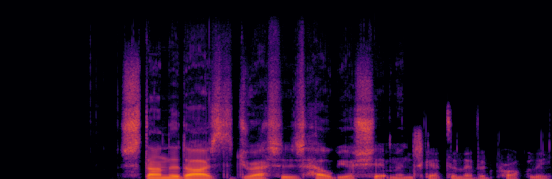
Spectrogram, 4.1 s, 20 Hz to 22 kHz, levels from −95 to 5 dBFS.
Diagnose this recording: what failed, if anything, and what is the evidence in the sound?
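Codec stage, specifically a Bluetooth SBC bit pool drop: from 3.06 s to the end of the speech at 4.14 s the treble dulls abruptly and a gritty quantisation noise rises. The sound points to the bit pool falling from about 31 to 6, near 55 kbps, starving the upper sub-bands and coarsening the rest.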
